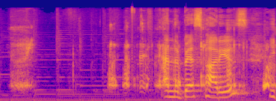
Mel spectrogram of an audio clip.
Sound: puppy munching

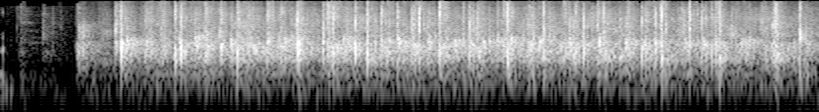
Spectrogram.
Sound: attendees applauding

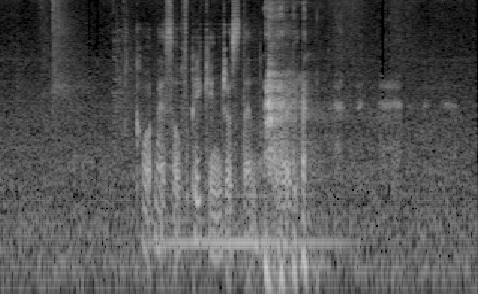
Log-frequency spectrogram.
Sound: laughs

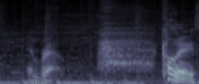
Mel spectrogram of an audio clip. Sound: sighs

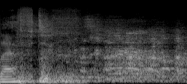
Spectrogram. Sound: audience laughing

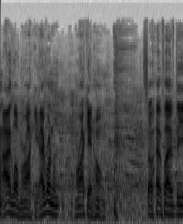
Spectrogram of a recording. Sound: laughing

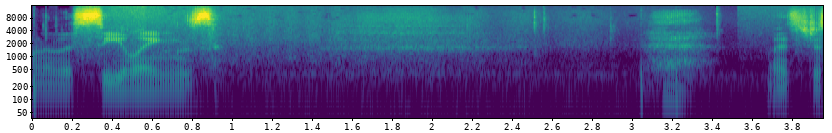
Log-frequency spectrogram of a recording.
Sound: breathing

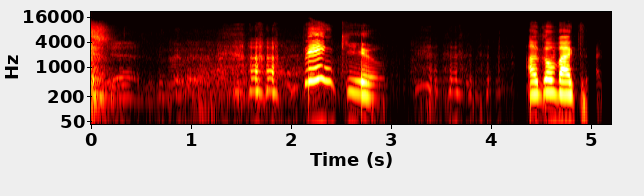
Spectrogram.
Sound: chuckling

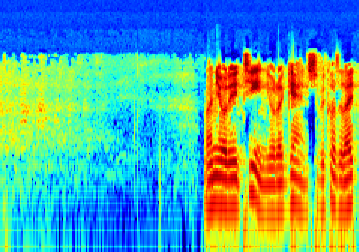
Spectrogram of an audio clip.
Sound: laughs

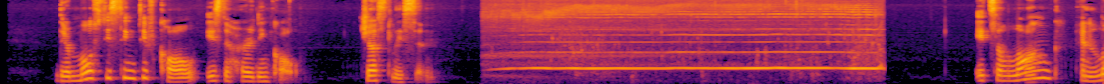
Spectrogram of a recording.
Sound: whale calls

